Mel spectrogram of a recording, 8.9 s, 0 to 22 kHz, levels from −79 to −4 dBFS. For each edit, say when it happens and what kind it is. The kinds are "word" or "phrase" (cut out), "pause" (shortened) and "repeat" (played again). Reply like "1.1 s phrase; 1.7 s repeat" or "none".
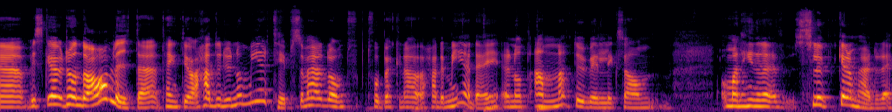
7.1 s pause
